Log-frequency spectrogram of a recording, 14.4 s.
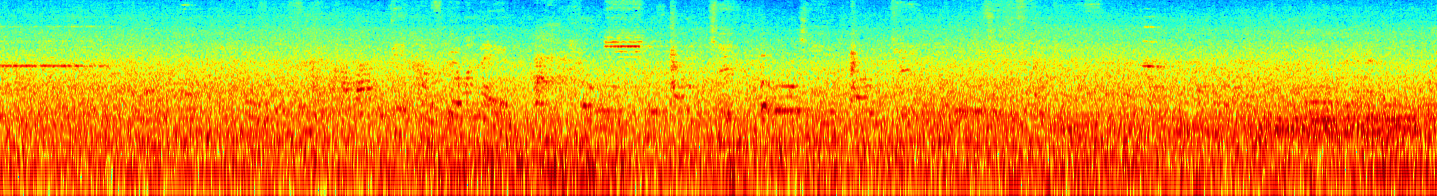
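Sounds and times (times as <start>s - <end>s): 
heavy traffic rumble on the Brooklyn Bridge: 0.0s - 14.3s
clinks and squeaks: 11.4s - 11.8s.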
